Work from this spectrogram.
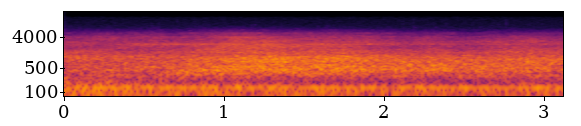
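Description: Steady roar of a jet airplane engine as a plane lands in windy crosswind conditions at Amsterdam Schiphol Airport, broad and continuous, swelling slightly in the middle with no other sounds.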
